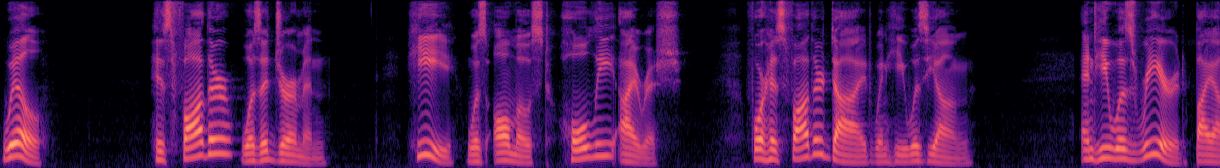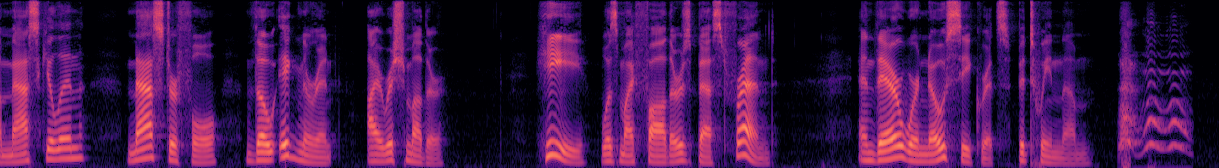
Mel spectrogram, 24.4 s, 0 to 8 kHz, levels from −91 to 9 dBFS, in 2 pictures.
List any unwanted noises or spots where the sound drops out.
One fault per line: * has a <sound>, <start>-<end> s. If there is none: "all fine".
* has a bark, 23.4-24.1 s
